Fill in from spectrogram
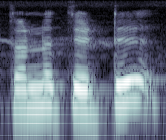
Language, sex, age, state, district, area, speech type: Tamil, female, 60+, Tamil Nadu, Viluppuram, rural, spontaneous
